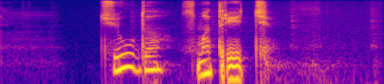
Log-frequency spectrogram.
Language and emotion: Russian, sad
